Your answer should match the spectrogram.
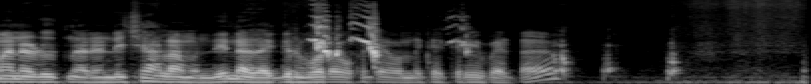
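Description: Hen sitting on her nest, giving a loud run of wavering, growling clucks that stops about three seconds in. Faint rustling of dry grass follows.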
